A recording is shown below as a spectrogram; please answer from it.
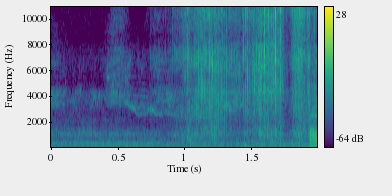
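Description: Distant string trimmer (weed eater) engine running, a faint steady drone that slowly falls in pitch, with soft crinkling and clicks close by from a snack wrapper.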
